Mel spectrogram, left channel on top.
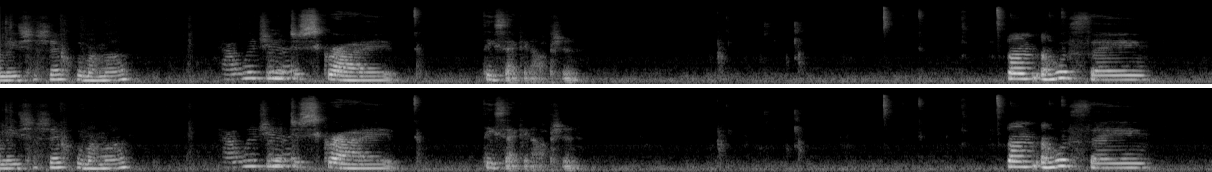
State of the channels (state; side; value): normal; both; correlation 0.70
